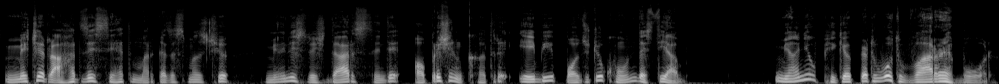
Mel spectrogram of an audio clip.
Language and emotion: Kashmiri, happy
